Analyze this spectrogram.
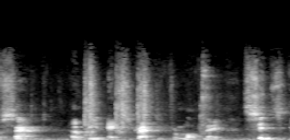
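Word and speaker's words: Lough Neagh: And you have these fantastic sites, like Loch Ney. I'm not sure if I pronounced that right.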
